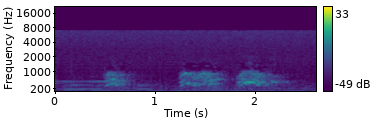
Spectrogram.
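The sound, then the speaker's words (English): A cur dog at the Adkins Ranch barks fiercely three times in fairly quick succession, each bark a short, rough burst over a low, steady background hum. “But the only greeting they receive is the fierce barking of a cur dog, which Gutsweiler and King had seen loping down the road after the two retreating men.”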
